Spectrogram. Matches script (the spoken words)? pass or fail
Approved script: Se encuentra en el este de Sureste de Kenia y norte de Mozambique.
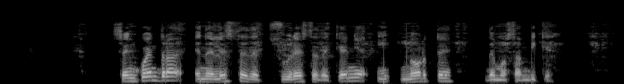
pass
